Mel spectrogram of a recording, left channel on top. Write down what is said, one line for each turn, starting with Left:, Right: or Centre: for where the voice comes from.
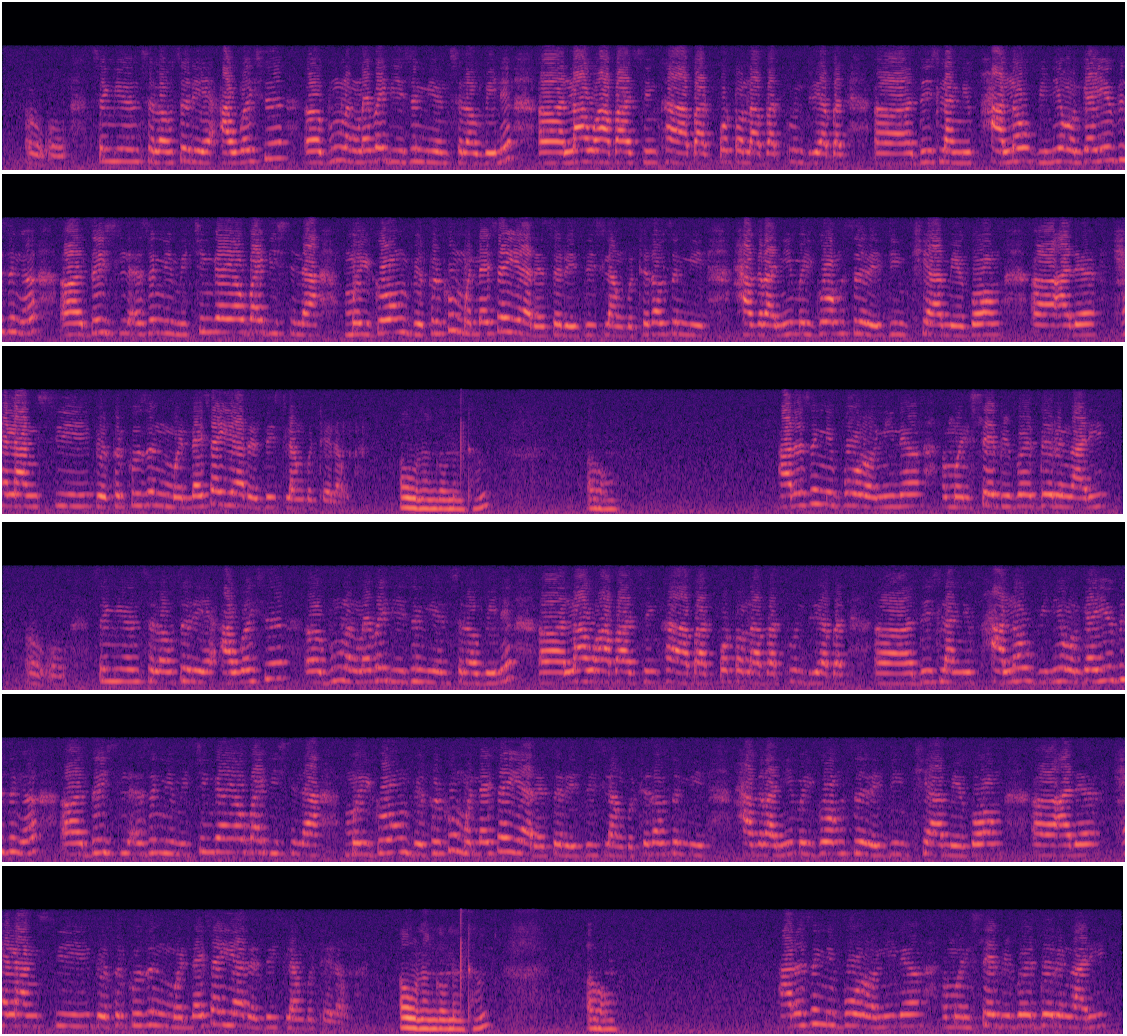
Left: औ औ जोंनि ओनसोलाव जेरै आवगायसो ओ बुंलांनाय बायदि जोंनि ओनसोलाव बेनो ओ लाव आबाद जिंखा आबाद पटल आबाद खुन्द्रि आबाद ओ दैज्लांनि फालौ बिनि अनगायैबो जोङो दैज जोंनि मिथिंगायाव बायदिसिना मैगं बेफोरखौ मोननाय जायो आरो जेरै दैज्लां बोथोराव जोंनि हाग्रानि मैगं जेरै दिंखिया मैगं ओ आरो हेेलांसि बेफोरखौ जों मोननाय जायो आरो दैज्लां बोथोराव
Right: औ नंगौ नोंथां औ
Left: आरो जोंनि बर'निनो मोनसे बेबो दोरोङारि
